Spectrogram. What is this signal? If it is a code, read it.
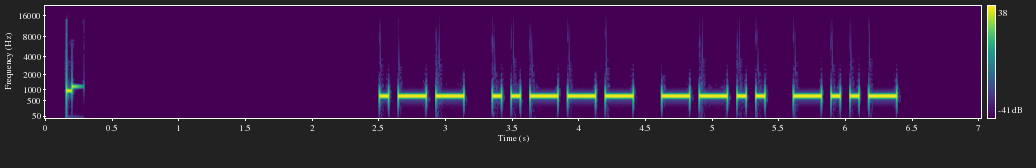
Morse code, heard as a keyed tone, about 17 wpm, 700 Hz. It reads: W2ZX
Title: USA Call Signs - 4 Characters - 17wpm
